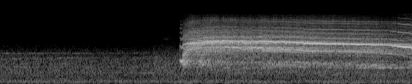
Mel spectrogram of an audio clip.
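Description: A ringwraith's (Nazgûl's) shriek cuts in suddenly about two seconds in: a loud, piercing, high-pitched cry that holds and sags slightly in pitch. Before it there is only faint outdoor hiss.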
